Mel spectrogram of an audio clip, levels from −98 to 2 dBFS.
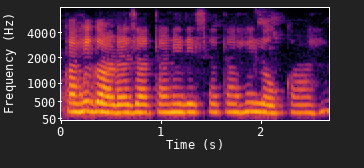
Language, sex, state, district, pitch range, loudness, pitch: Marathi, female, Maharashtra, Washim, 210-230 Hz, -18 LUFS, 220 Hz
